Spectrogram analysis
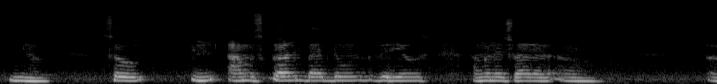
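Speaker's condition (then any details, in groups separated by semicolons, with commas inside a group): Cerebral palsy, spastic diplegia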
